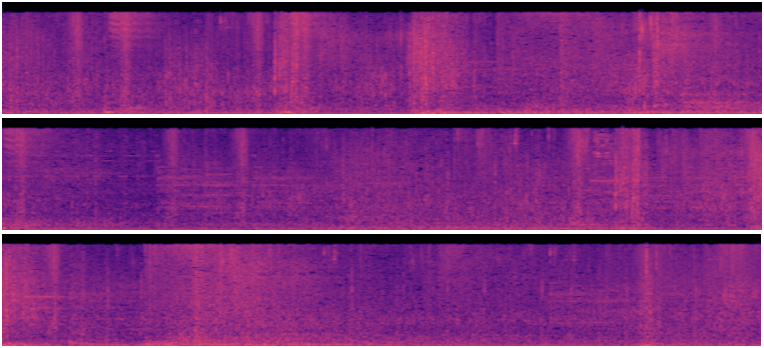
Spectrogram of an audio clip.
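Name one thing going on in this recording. Heavy blows boom with a deep rumble.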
